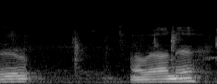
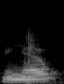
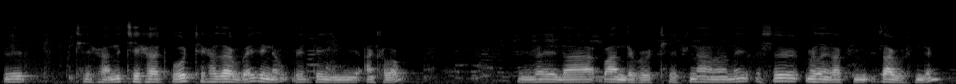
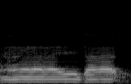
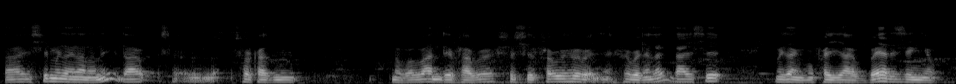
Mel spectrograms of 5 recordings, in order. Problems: none marked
